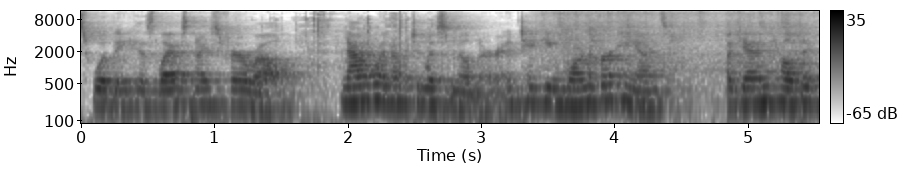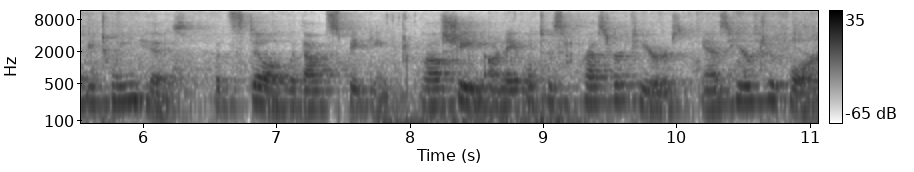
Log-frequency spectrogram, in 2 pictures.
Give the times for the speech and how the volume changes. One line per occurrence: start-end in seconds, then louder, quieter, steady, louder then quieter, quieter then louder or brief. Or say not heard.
0.0-11.0 steady.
